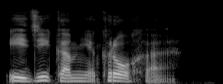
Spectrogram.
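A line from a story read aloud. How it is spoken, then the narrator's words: Growled. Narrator (Russian): рыкнул Вел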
